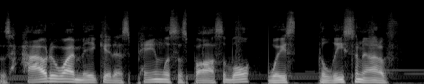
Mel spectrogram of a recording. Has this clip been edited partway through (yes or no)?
yes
